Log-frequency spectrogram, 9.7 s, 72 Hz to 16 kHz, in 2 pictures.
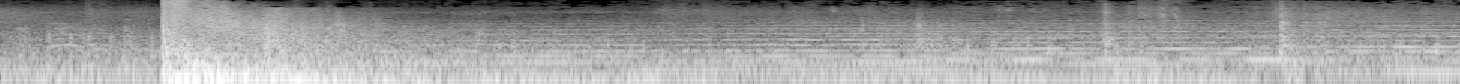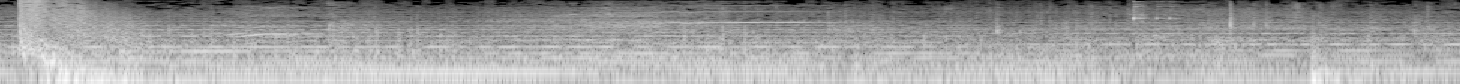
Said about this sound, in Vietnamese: Tôi dừng lại đứng xem anh em pháo binh 105 ly bắn một lúc rồi về.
